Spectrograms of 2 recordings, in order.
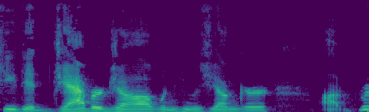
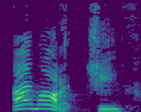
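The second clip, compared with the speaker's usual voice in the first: high-pitched, louder cartoon catchphrase; Inspector Gadget; 13 semitones higher, 4 dB louder than usual. Podcaster imitating a cartoon detective answering his boss, high put-on voice. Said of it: "you always heard Inspector Gadget".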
